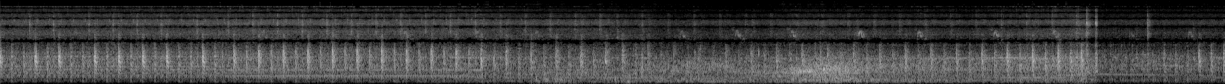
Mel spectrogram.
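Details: 2003 Ford Focus idling: rapid fairly regular light ticking knock about four per second; knocking/rattling source not pinned down.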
